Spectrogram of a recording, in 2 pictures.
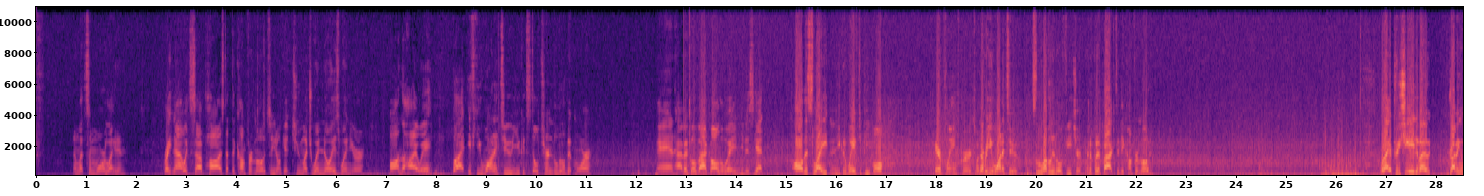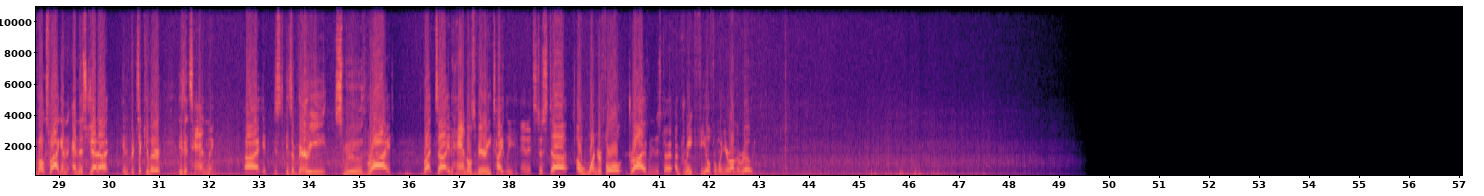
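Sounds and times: road and wind rumble in car: 0:00.0 - 0:49.6.

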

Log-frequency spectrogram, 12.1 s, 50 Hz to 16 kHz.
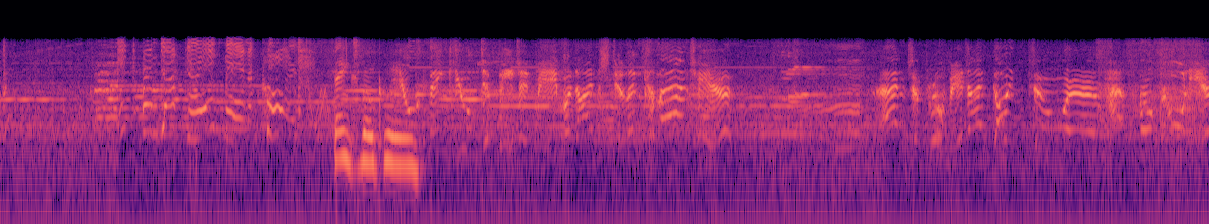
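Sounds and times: quiet background music: 0:00.0 - 0:12.0
high wavering squeaky sound: 0:07.6 - 0:08.6.

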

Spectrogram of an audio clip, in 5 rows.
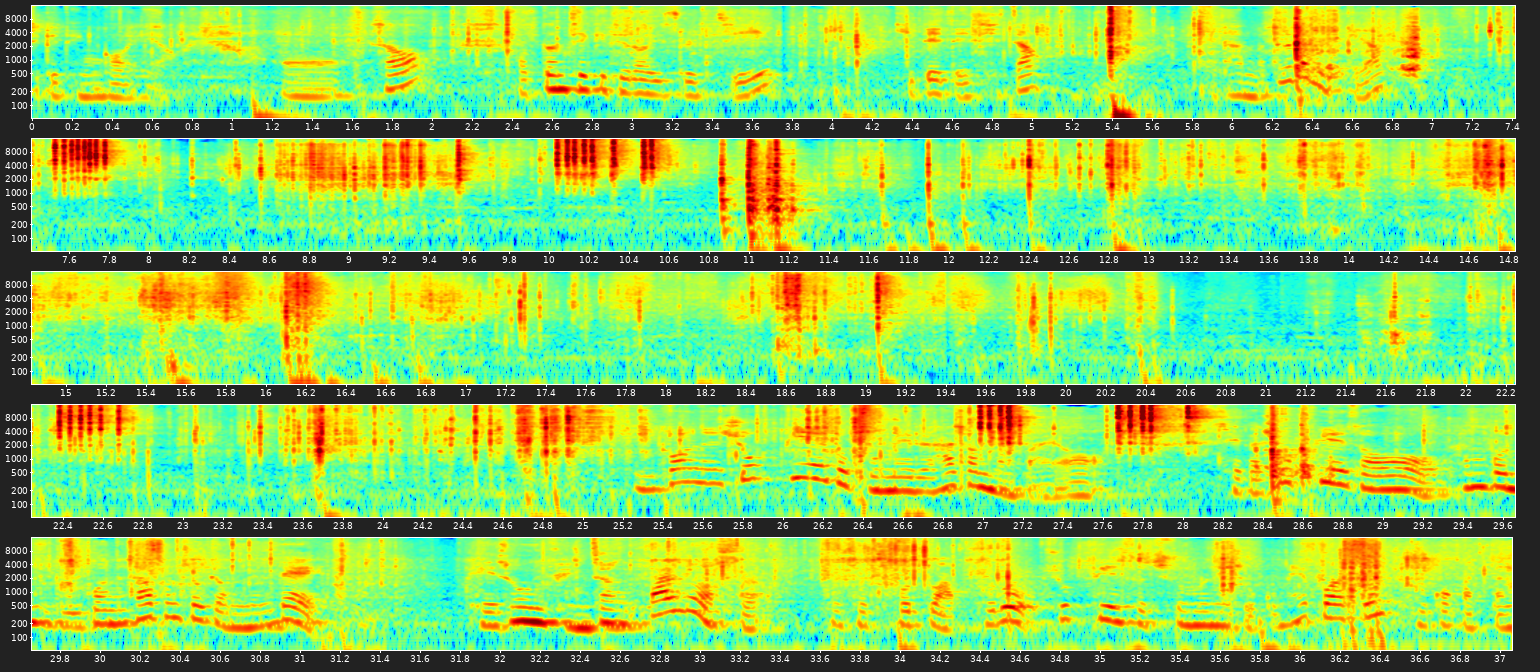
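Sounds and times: plastic wrapping rustling and tearing: 0:00.0 - 0:37.0.

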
